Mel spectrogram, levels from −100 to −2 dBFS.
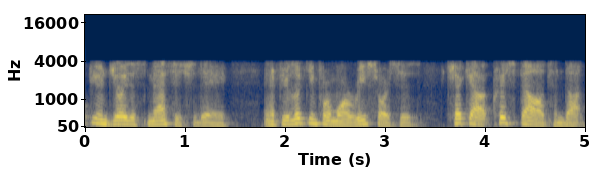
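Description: Channel delay (comb filtering) runs through the whole of this speech recording: one channel lags the other by only about a third of a millisecond, and when the two are summed to mono the shared sound cancels at evenly spaced frequencies starting near 1.5 kHz, leaving a hollow, phasey colour. The GSM full-rate codec is also present throughout and plainly audible. Its gravelly, buzzy roughness and the missing content above 4 kHz point to the 13 kbps full-rate codec, which rebuilds the voice from a vocal-tract model driven by a thinned pulse excitation. Lost GSM frames occur from 3.26 to 3.33 s, a gap of about 60 ms that fits three 20 ms frames. Over that span the decoder repeats the last good frame, so the sound hangs as a brief, rough metallic ring.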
